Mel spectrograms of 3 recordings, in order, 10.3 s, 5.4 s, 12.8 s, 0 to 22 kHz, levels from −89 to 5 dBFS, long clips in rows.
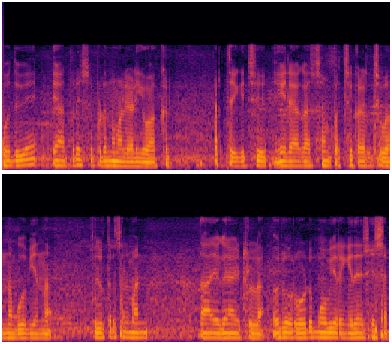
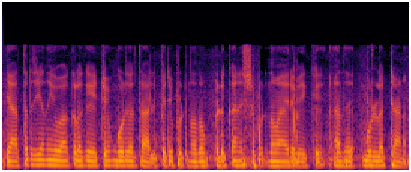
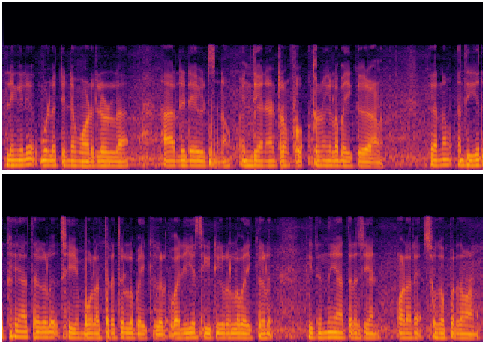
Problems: constant background noise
